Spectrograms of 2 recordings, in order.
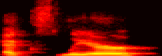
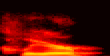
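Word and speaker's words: Xlear: a nasal spray called clear um it's spelled with an X so it really throws people off some people may know it to be exer but it's pronounced clear and uh every diaper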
